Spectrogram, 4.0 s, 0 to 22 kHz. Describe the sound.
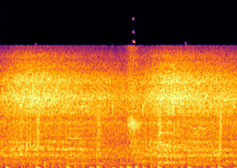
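Concept2 RowErg rowing machine flywheel whirring during easy, winding-down strokes: a steady airy rush with many repeating low thumps in an even rhythm.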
